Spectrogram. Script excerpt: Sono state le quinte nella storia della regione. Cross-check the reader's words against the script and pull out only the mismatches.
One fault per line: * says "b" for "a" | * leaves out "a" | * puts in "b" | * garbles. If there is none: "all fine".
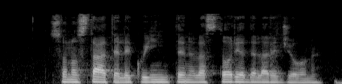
all fine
